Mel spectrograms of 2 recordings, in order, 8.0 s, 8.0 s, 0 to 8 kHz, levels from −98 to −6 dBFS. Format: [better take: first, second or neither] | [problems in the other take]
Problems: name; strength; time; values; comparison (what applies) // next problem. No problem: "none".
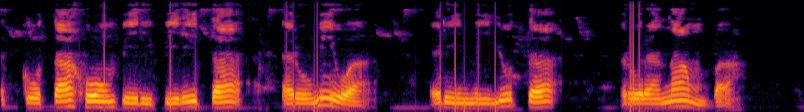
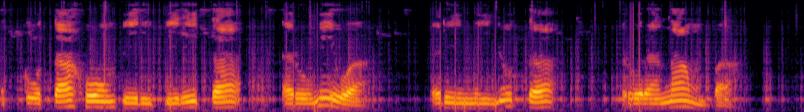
first | noise reduction (neural mask model RNNoise)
